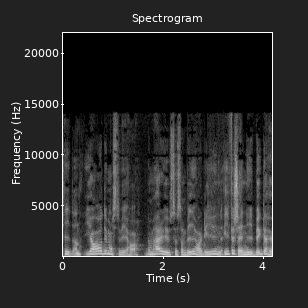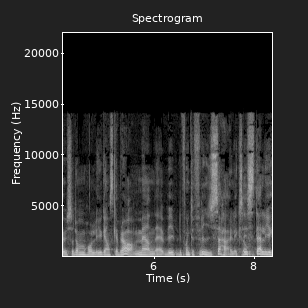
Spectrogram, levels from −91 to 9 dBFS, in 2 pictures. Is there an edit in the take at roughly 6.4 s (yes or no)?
yes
